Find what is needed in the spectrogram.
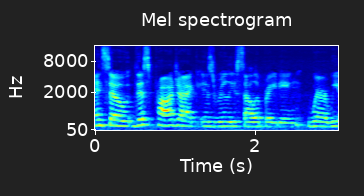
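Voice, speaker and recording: A woman's medium-pitched voice at a fairly slow pace, with fairly even intonation and audible room echo. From US. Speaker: project founder. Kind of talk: interview.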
